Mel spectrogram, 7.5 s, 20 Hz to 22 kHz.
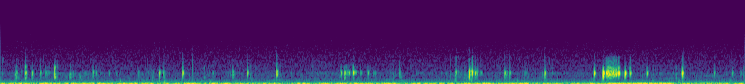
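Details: Bowel sounds through a stethoscope moved around the belly (10/16/23), recorded mainly to show stethoscope placement: low gurgles and bubbling rumbles.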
